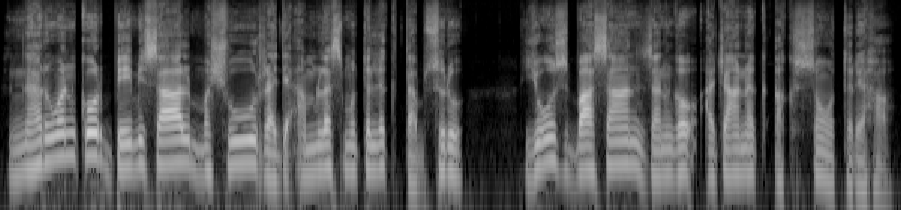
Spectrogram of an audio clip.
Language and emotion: Kashmiri, neutral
